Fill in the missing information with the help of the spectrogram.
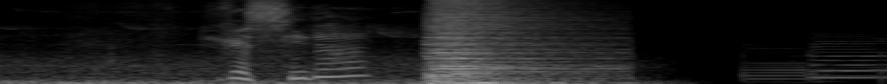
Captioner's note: surprise sound effect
